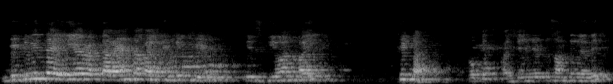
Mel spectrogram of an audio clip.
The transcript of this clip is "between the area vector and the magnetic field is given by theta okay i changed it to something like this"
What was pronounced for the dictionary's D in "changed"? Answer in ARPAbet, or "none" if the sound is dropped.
none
